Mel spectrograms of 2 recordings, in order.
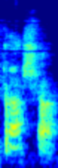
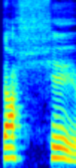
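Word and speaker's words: Tasche: উদাহরণ 2তে দি তাসা, দি টাসে বলে এটাকে, টাসে। আবার উচ্চারণ করেন, তাসে, টাসে মানে হচ্ছে ব্যাগ, দি টাসে মানে হচ্ছে ব্যাগটি।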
